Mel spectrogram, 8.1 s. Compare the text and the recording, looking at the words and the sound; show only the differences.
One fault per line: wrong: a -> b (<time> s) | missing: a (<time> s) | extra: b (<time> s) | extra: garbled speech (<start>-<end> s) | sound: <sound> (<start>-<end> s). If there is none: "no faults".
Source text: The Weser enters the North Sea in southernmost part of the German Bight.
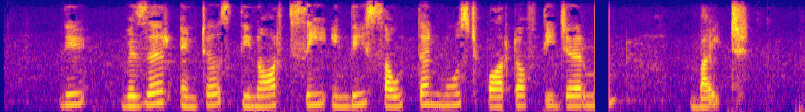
extra: the (3.5 s)
sound: dropout (5.9-6.1 s)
